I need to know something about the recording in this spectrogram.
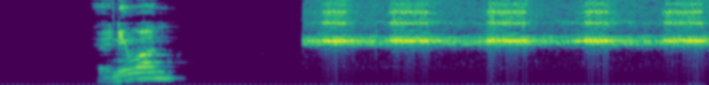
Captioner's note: crickets chirping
